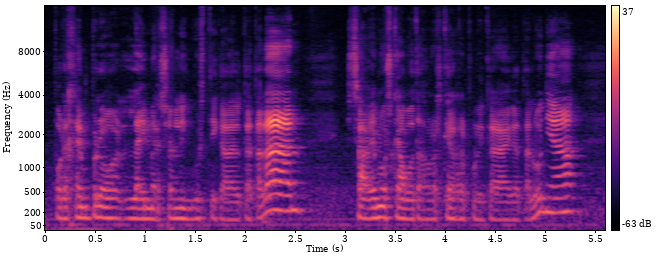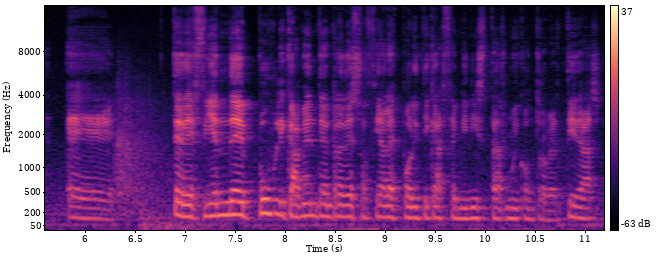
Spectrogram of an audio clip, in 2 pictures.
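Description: A man with a Spanish accent from Spain and a slightly high voice talks politics in a rambling, emphatic way. He repeats himself as he argues casually. The home-stream recording carries some light noise behind him. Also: sharp tone. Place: small room at home, video call.

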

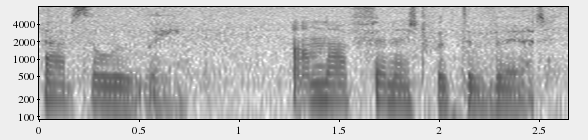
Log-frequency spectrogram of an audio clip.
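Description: Low-voiced, resolute frontier woman. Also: fairly even intonation, brisk, creaky, noisy background. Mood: confident, wry. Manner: firm, resolute, wry. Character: determined, grieving young frontier woman rancher. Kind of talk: dramatic video game acting. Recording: music behind the voice.

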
